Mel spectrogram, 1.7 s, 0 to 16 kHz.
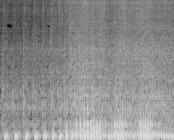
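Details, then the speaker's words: Honda TMX155 after a timing gear replacement, block rebore and new valve seal, revved to check that the former cat-like whine from the noisy timing gear is gone. Quick even pulses build into a smooth rev with no high whine; the timing gears now sound quiet. "Yan na yung andar niya ngayon mga kabro. Revolusyonan na natin kung nawala yung pusa-pusa."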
